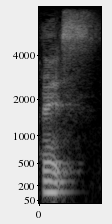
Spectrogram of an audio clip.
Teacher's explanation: Es ahí, es la I cortita, y la S común, S seca, this.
